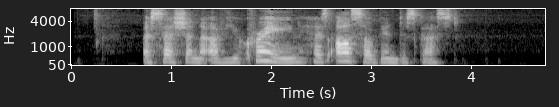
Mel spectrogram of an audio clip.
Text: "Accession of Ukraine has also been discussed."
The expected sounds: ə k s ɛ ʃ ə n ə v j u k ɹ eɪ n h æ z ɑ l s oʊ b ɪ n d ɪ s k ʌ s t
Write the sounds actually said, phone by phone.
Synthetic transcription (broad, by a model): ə s ɛ ʃ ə n ə v j u k ɹ eɪ n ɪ z ɑ l s oʊ b ɪ n d ɪ s k ʌ s t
